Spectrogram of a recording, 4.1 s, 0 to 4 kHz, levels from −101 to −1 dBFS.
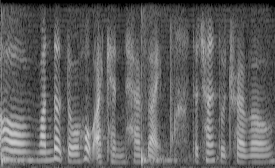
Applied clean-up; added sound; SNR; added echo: none; Snare drum; 15 dB; none.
